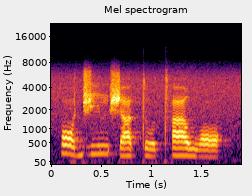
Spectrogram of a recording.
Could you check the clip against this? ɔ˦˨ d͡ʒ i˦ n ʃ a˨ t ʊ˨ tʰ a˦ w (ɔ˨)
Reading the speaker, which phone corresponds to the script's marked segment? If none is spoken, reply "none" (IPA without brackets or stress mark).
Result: ɔ˨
